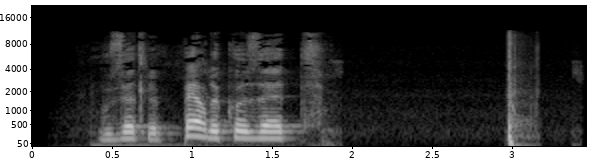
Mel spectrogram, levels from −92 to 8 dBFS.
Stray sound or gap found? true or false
true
